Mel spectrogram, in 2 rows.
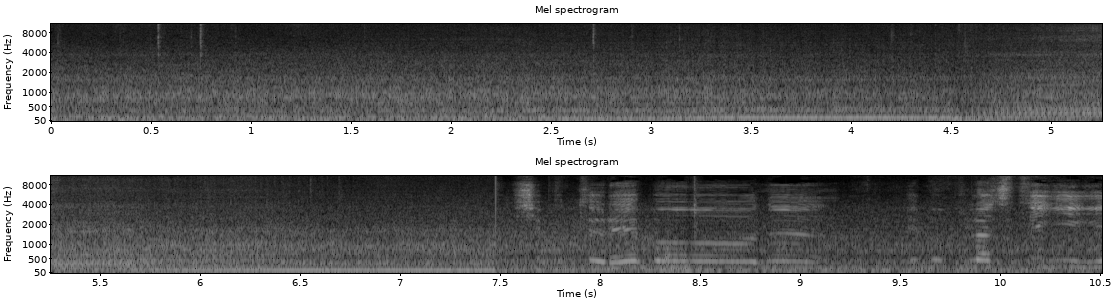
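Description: Range Rover Evoque's 2.0-litre Ingenium turbodiesel heard from inside the cabin, revving higher as paddle-shift downshifts drop its nine-speed automatic from seventh to fourth gear and the car accelerates. Its pitch steps up about three seconds in. A man's voice comes in near the end.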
